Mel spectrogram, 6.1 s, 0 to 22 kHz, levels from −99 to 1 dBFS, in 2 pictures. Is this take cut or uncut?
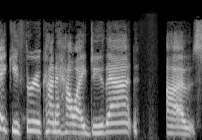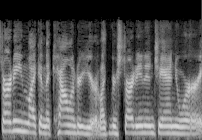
uncut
